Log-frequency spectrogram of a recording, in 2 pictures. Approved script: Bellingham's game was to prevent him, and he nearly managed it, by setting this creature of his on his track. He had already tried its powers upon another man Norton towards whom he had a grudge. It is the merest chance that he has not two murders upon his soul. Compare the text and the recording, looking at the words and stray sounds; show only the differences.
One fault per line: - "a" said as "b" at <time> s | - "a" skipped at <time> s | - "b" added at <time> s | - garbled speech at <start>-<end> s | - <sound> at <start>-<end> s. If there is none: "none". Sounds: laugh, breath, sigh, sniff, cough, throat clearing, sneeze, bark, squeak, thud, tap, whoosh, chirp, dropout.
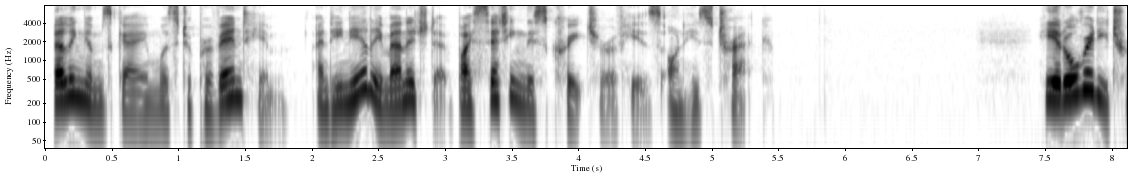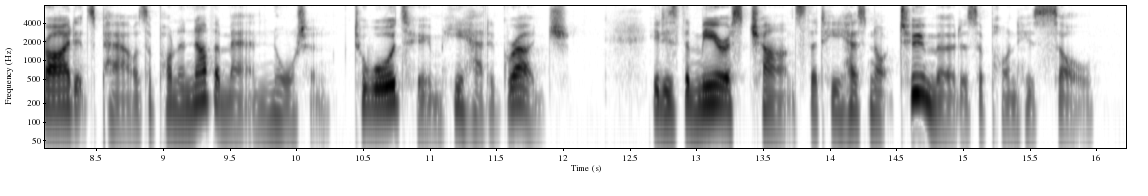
none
